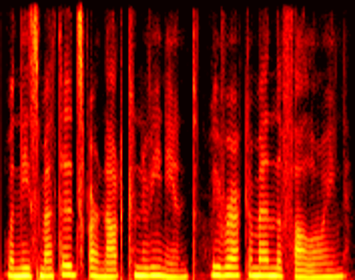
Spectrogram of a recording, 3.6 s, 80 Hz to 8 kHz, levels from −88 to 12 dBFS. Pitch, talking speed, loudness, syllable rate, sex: 215 Hz, 170 wpm, -14 LUFS, 5.9 syllables/s, female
